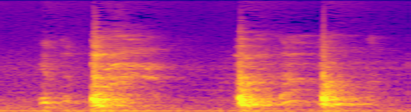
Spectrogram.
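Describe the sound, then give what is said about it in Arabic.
Several sharp, harsh coughs, given as a demonstration of the first symptom of bronchospasm. A small catch comes first, then three strong bursts at uneven intervals. “لو انا جالي برونكوسبازم دلوقتي؟ يحصل لي ايه؟ أكح بس،”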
